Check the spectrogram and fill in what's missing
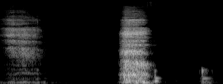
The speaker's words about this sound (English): As evidenced by the fact that I'm yawning.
